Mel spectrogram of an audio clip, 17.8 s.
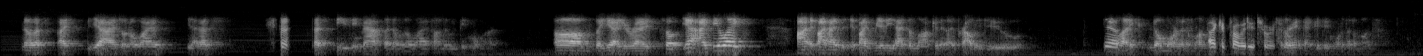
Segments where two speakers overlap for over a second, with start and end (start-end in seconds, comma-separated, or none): none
